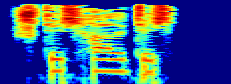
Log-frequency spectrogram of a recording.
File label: "stichhaltig", German; adjectives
